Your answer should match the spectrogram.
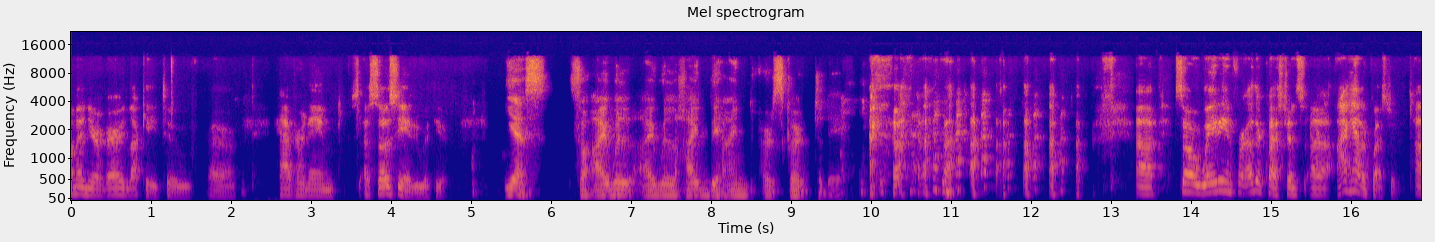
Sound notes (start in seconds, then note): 9.9 laugh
